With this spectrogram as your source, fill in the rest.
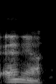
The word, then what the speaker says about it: Anja: so we're saying your name wrong. It's Anya.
